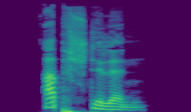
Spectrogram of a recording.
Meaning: to wean
- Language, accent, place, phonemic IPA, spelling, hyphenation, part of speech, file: German, Germany, Berlin, /ˈapˌʃtɪlən/, abstillen, ab‧stil‧len, verb, De-abstillen.ogg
